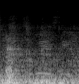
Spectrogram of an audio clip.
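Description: A train passing close by, a dense, steady low rumble with faint wheel clatter lasting under a second.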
